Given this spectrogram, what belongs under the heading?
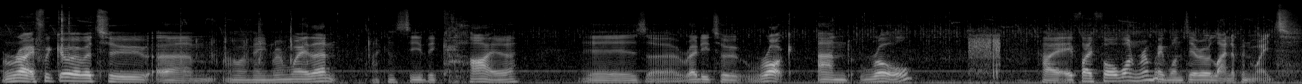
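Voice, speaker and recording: A male streamer plays an air traffic control simulator, giving casual live commentary as he handles tower control and thinks out loud. His lowish voice is expressive, creaky, and a little slow. Noticeable vehicle ambience runs underneath, with slight background noise.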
